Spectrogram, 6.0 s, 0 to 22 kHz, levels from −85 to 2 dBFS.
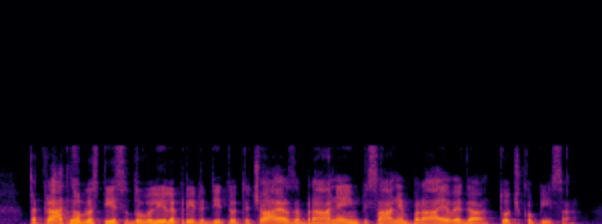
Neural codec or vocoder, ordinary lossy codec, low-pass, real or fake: codec, 16 kHz, 16 kbps, FreqCodec, smaller model; none; none; fake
